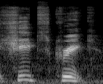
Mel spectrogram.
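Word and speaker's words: Schitt's Creek: I'm going to say Sheets Creek, but it's spelled like the swear word, and the spelling is SCHITT-S Creek.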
